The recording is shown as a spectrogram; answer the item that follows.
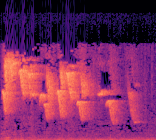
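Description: A bird chirps at a window, giving a quick run of several high, downward-sweeping chirps that fade slightly toward the end, with no other sounds.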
